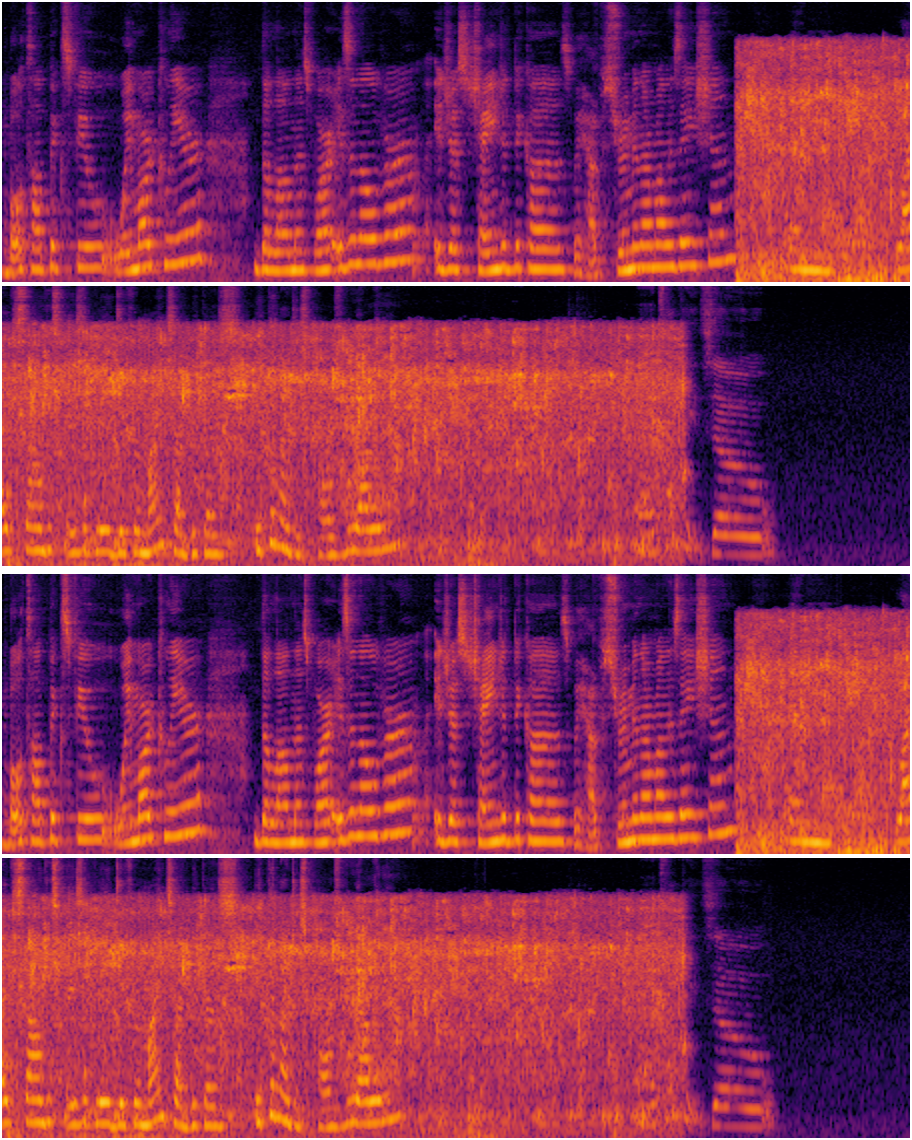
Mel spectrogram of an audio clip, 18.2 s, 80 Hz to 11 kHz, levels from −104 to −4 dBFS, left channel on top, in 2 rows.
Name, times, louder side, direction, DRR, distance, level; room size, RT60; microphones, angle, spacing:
voice 1, 0.0-8.4 8.9-13.1, right 2 dB, 35° right, 1.8 m, -28 dB
sound 1, 7.3-15.9, equal, ahead, 0.6 m, -29 dB
voice 2, 15.4-16.8, left 3 dB, 75° left, 2.7 m, -40 dB
6.7 x 5.2 x 4.4 m
head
